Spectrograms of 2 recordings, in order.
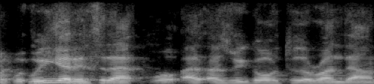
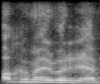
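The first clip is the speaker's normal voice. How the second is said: voice breaking partway, cracking and pitched up; 9 semitones higher, 9 dB louder than usual. Welcoming everybody to the podcast episode, voice cracking. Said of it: "my voice just went".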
